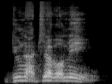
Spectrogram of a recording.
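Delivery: loud, high mock French accent; indignant friend in hammy French. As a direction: bellow it with a put-on French accent. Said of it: "said it with a French accent".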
